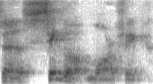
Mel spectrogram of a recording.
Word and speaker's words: zygomorphic: the animal kingdom, against zygomorphic corolla or zygomorphic corollas, are pronounced both ways, with a Z and a Y.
